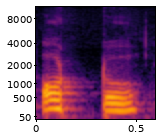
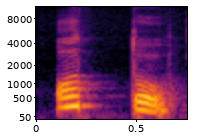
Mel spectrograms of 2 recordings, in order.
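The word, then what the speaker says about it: otto: থাকবো আমরা খুব কেয়ারফুলি উচ্চারণ করব সেই সেতে অত্য ইটালিয়ান ভাষায় টি কে উচ্চারণ করা হয় বাংলা ত এর মত এখানে কিন্তু আমরা বলবো না অট আমরা উচ্চারণ করব অত্য নভেল দিয়েছি ইতালিয়ান সংখ্যার 10 এর উচ্চারণ আমরা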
